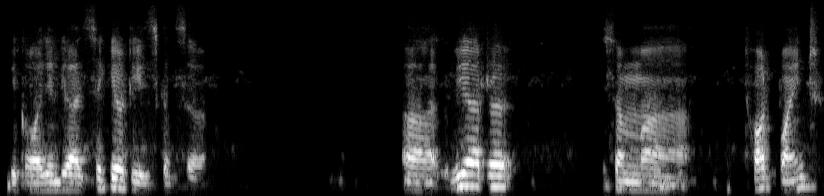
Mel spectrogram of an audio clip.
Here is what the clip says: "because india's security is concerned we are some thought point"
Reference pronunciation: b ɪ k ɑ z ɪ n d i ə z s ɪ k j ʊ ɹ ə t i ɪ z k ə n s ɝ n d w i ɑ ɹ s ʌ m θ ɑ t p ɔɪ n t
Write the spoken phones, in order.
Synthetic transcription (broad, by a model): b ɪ k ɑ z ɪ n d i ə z s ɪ k j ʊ ɹ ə t i ɪ z k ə n s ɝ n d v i ɑ ɹ s ʌ m t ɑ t p ɔɪ n t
